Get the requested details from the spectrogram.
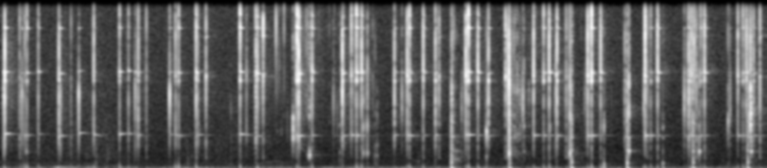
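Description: Long nails tap rapidly and irregularly on the glass body of a Chanel Allure Homme Sport perfume bottle, a thick rectangular glass bottle with a black and silver cap held in one hand. Each tap gives a short, bright clink with a faint high ring over a soft low background.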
